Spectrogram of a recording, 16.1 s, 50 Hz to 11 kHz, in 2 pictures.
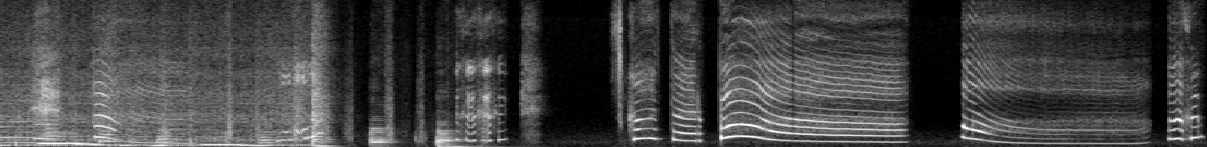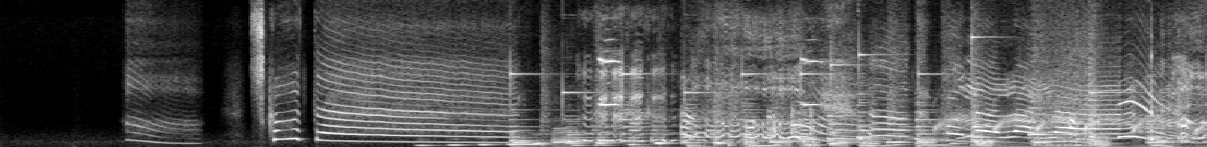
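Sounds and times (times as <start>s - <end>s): cheerful children's music: 0.0s - 2.3s, 10.8s - 16.0s
high character voice calling: 0.2s - 1.2s, 10.7s - 16.0s.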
